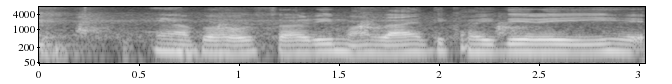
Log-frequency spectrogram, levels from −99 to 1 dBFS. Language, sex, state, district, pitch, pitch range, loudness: Hindi, male, Uttar Pradesh, Ghazipur, 130 Hz, 125-130 Hz, -18 LUFS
